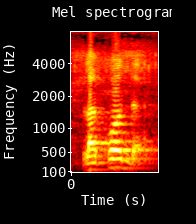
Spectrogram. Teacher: yang sukun atau mati itu dibaca Qalqalah memantul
